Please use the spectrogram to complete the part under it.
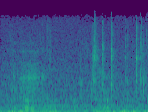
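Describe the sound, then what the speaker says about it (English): A short run of faint, close keystrokes on a computer keyboard as a password is typed into a server admin tool, scattered taps over a low background hum. "type in the default password"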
